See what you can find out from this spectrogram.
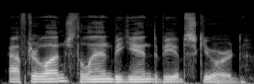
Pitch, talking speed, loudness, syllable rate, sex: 115 Hz, 190 wpm, -15 LUFS, 5.1 syllables/s, male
